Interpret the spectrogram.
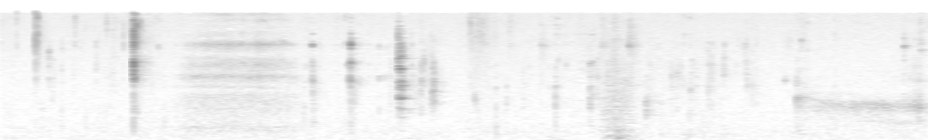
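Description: Quiet close-miked chewing of a bite of cheesecake, with scattered soft wet mouth clicks. Near the end, a sip of tea from a mug.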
